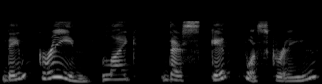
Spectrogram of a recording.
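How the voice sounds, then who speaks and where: A woman reads fiction aloud with a high, bright voice. Her delivery is expressive and swoops widely in pitch, leaning into casual asides as she narrates. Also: slow, breathy edge, no echo, muffled recording. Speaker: reader of fan fiction for online listeners. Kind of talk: expressive audiobook-style story narration.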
